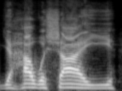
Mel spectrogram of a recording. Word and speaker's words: Yahawashi: So for example in the name of Joshua they'll pronounce it yahawashai because you have an in at the end and thus the ion makes the i sound.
